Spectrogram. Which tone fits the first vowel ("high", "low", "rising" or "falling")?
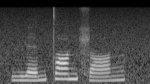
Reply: rising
